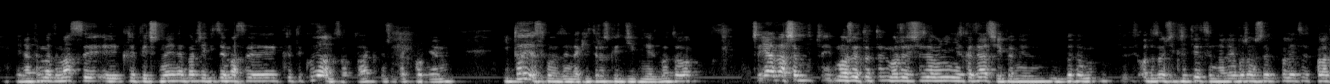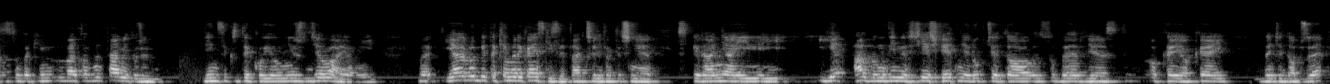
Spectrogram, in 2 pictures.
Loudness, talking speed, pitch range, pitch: -20 LUFS, 170 wpm, 135-155 Hz, 145 Hz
